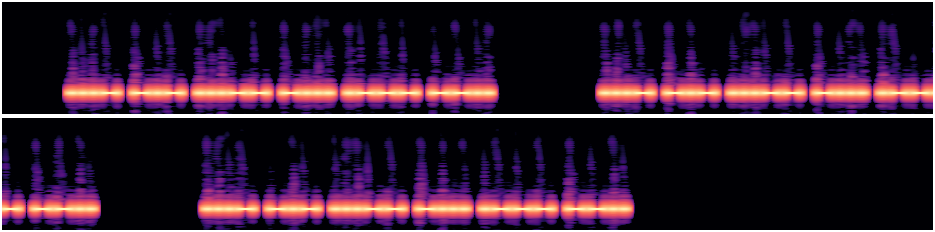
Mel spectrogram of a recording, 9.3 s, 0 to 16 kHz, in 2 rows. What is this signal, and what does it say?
Morse code, heard as a keyed tone, about 46 wpm, 700 Hz. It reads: VK3BJZ VK3BJZ VK3BJZ
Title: DXCC-100 Call Signs - 6 Characters - Repeated 3x - 45wpm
